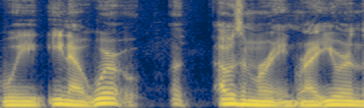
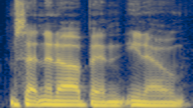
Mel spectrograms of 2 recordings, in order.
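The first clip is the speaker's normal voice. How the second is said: plain reading voice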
